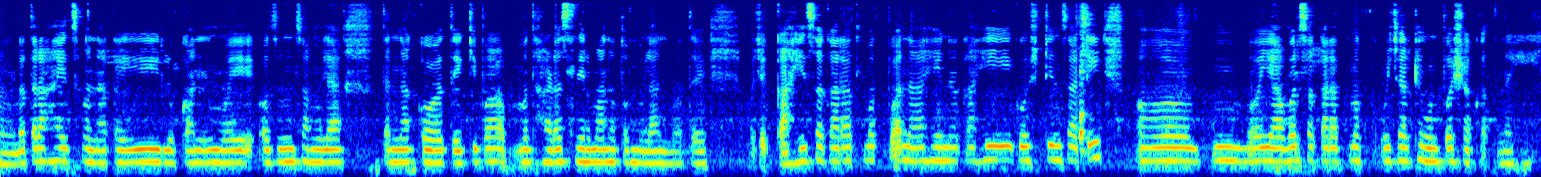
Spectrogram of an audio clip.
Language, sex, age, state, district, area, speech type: Marathi, female, 45-60, Maharashtra, Yavatmal, rural, spontaneous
